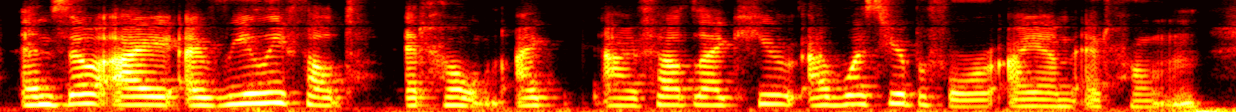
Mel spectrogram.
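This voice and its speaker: A moderate pace in a German accent, with fairly even intonation. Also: woman, fairly high pitch for a woman. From East Germany. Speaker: sociologist and film producer. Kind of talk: interview.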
